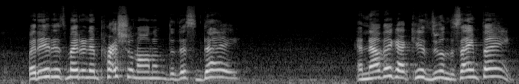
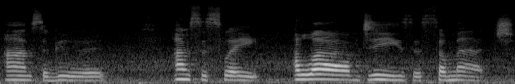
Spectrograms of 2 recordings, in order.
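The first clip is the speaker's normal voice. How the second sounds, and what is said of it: Put-on Southern accent. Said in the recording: “I get my southern accent going on here.”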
